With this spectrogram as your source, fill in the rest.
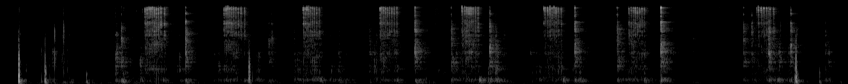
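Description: Ratchet with a 7/16 socket tightening the bolts on a toilet while replacing its wax ring; quiet, close, crisp clicking in short back-and-forth strokes, a dozen or so bursts with brief gaps between them.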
